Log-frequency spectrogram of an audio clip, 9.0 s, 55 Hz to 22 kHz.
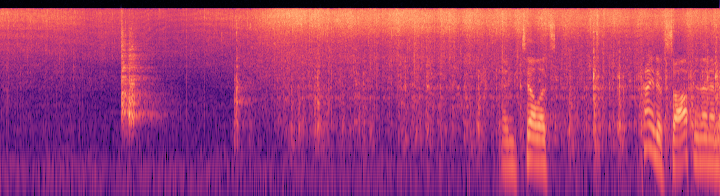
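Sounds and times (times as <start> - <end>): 
onion sautéing in a pan over medium-high heat: 0.0 - 8.9
stirring knocks: 3.0 - 8.9
speech: 6.3 - 7.0, 8.0 - 8.9.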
